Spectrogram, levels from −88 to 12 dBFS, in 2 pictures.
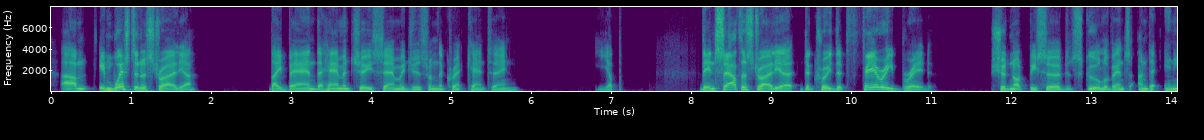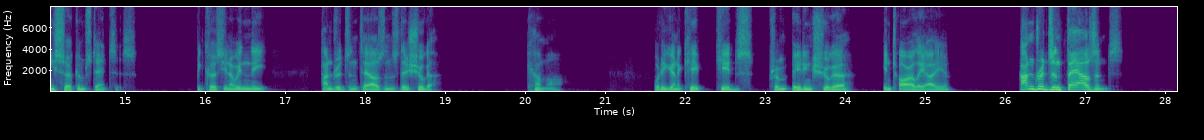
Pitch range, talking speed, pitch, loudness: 95-130 Hz, 130 wpm, 110 Hz, -19 LUFS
